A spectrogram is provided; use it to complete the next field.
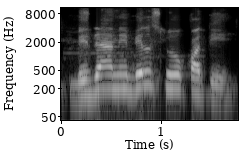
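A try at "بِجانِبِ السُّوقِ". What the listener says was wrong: বিজানিবি সুকি, বিজানিবি সুকতে না সুকি, বিজানিবি সুকি বাজারের পাশে।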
